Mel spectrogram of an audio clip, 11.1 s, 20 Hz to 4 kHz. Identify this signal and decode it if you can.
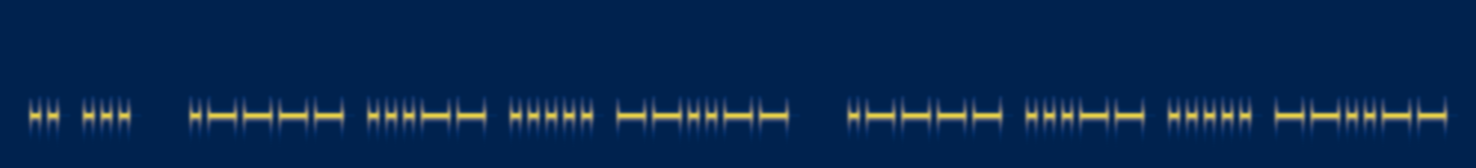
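Morse code, heard as a keyed tone, about 18 wpm, 750 Hz. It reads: IS 135, 135,
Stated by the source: ARRL 18 wpm Morse code practice archive transmission.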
